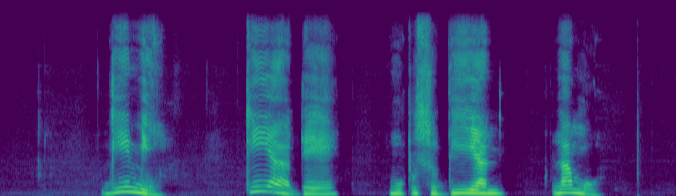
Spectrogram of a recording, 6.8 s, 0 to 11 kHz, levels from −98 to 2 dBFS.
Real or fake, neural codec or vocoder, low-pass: fake; codec, 44.1 kHz, 3.4 kbps, Pupu-Codec; 9.9 kHz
